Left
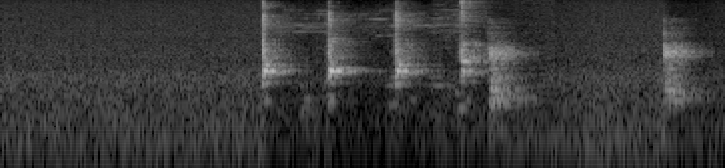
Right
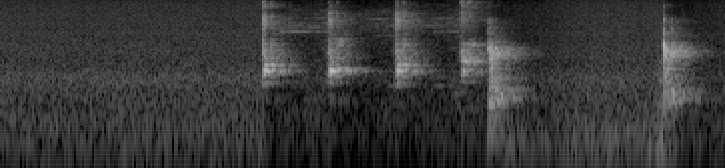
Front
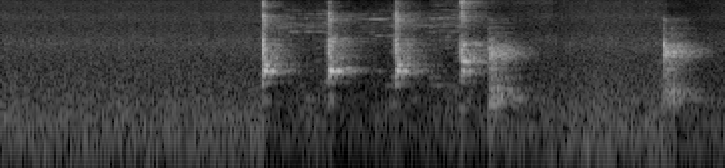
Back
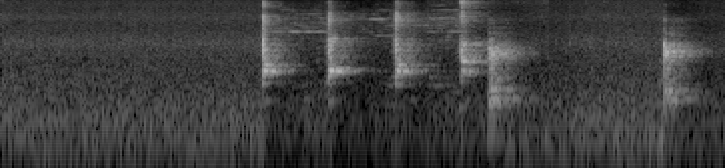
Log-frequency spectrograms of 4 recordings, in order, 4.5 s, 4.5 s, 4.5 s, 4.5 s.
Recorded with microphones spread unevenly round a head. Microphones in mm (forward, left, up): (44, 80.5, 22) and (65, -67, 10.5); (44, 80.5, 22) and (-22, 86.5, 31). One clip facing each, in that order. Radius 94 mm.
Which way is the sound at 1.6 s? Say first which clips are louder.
Left 2 dB, front 2 dB; 75° left.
